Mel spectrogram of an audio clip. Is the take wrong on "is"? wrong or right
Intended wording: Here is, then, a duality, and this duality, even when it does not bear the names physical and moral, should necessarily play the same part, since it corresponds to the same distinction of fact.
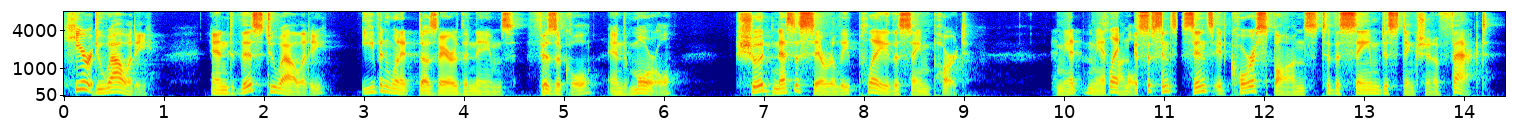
wrong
